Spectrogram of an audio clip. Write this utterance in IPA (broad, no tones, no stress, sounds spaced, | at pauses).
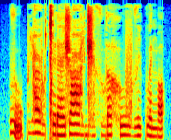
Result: ð ṵ p i̤ ʕ ṳ ǀ ɪ ɾ ɛ ʃ ʌ ʕ i̤ d͡ʒ ɛ̤ θ ṳ ɾ ʌ h u v ṳ ð i kʷ ɛ ŋ ɒ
